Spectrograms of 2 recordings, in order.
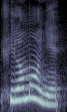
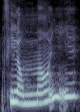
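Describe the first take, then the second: First: Said in the usual way. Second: Slow, puzzled Filomonie? lifted as a question; astonished question. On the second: A narrator's reading. Karolcia echoes the driver, slowly and amazed. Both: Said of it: "zdumiała się Karolcia".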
